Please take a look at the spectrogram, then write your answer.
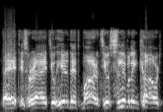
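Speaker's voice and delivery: mock-scornful Eastern European accent; Boris voice. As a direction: sneer at your cousin in the accent. Boris mocks Bart.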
